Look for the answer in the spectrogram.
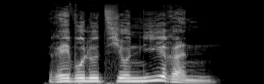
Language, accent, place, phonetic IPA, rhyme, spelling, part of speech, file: German, Germany, Berlin, [ʁevolut͡si̯oˈniːʁən], -iːʁən, revolutionieren, verb, De-revolutionieren.ogg
- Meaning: to revolutionize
